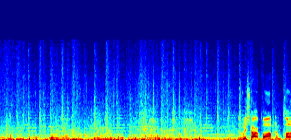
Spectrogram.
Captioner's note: running hoof beats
